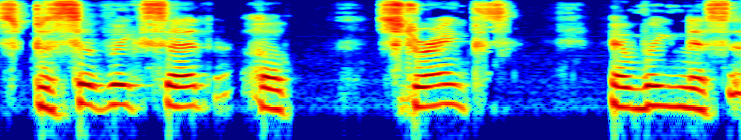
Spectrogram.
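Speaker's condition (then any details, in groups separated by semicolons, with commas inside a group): Severe brain injury; variable speech patterns defeated voice recognition software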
